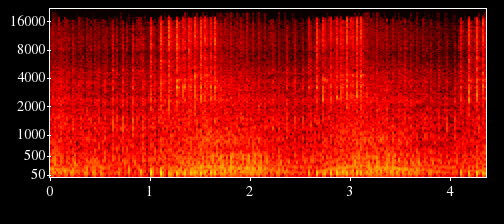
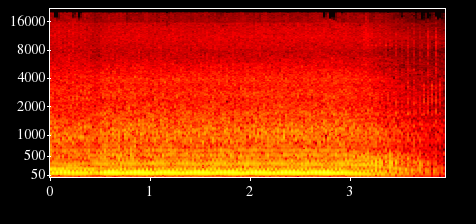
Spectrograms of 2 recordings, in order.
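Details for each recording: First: Free lawn mower after refueling from an empty tank: engine speed swells and sags about once a second, nearly dying then recovering; hunting idle, owner suspects fuel delivery issue despite plenty of gasoline. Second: Free Cub Cadet mower, small single-cylinder engine, working fine for two months before its later revving up-and-down problem after refueling: holds steady buzzing speed without surging, then winds down as it shuts off; normal running.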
